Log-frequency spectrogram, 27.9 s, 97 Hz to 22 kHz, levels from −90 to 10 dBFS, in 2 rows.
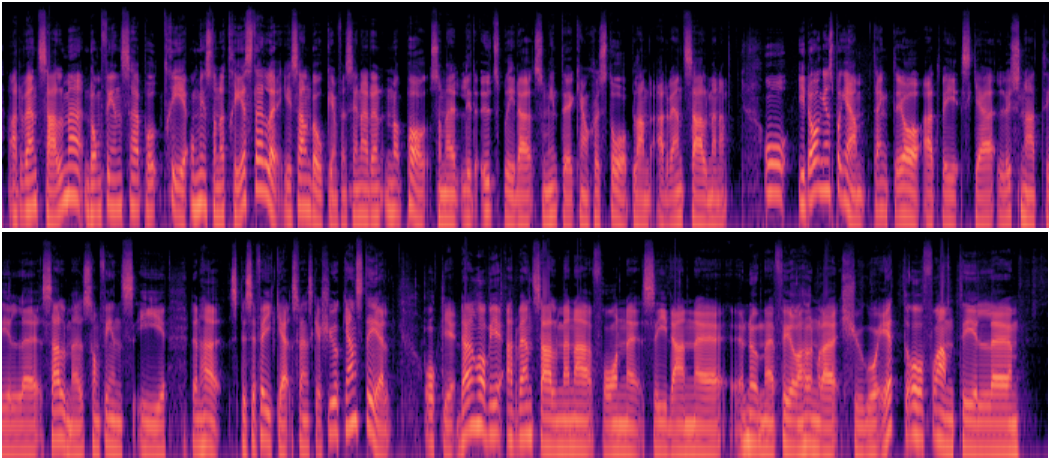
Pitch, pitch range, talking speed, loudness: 120 Hz, 110-145 Hz, 135 wpm, -21 LUFS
